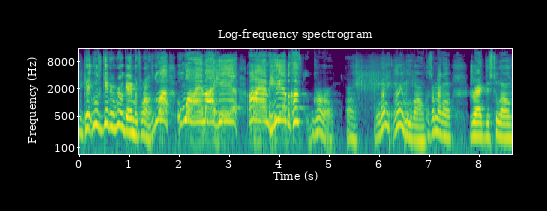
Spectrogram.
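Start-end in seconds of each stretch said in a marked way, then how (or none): 1.5-4.4 very high, stretched-out, drawn-out screaming. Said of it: "Uber gets screaming".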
